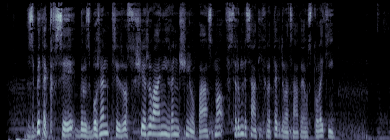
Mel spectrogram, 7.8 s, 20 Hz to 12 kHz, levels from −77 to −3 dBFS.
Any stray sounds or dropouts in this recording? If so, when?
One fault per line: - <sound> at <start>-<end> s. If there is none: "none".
none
